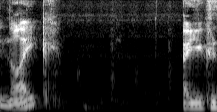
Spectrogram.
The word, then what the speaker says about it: Nike: So we say Nike, which is fine. It's like Mike, bike, tyke, like. Exactly.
